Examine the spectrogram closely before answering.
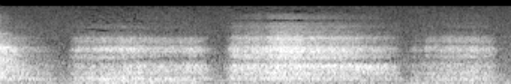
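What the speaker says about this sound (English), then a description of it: "Remember to breathe." Slow, deep breaths during a yoga pose, up close and audible: a long airy exhale, then a fuller inhale and another exhale, each a soft wheezy rush of air.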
